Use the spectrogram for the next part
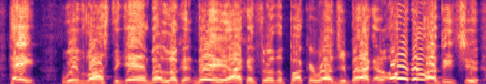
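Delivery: loud, high-pitched acted gloating; cocky mock boasting, leaping very high on "oh, no"; showboat taunt. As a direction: taunt the other team like a showboating star. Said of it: "Gino started to turn showboat mode on".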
